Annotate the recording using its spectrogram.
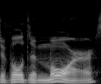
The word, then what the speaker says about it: Voldemort: Rowling abides by this, it's pronounced Voldemort, silent T. – What? – And then the guy who read the audiobooks pronounced it Voldemort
